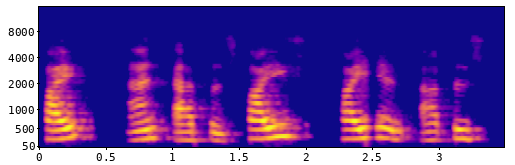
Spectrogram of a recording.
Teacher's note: we can contract the form and into n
